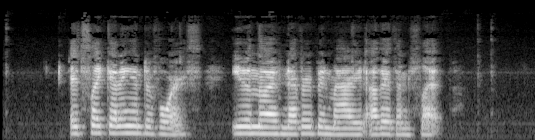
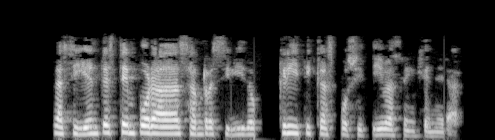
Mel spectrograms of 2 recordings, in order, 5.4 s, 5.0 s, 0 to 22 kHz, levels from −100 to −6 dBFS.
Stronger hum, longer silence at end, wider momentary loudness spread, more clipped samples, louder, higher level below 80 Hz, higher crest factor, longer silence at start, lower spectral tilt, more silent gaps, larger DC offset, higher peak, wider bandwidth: neither; first, 0.95 s vs 0.4 s; second, 11 LU vs 15 LU; neither; about the same, -17 LUFS vs -19 LUFS; about the same, -62 dBFS vs -60 dBFS; about the same, 18 dB vs 18 dB; about the same, 0.6 s vs 0.55 s; about the same, -4.5 dB/octave vs -5 dB/octave; second, none vs 2.75-2.79 s; neither; about the same, -2 dBFS vs -2 dBFS; first, 11 kHz vs 7.8 kHz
